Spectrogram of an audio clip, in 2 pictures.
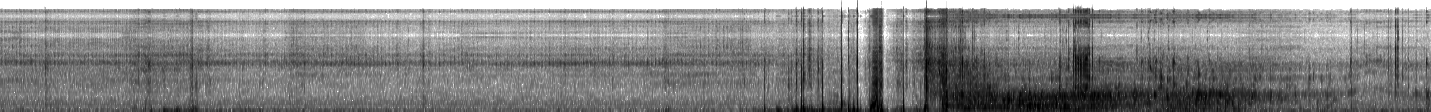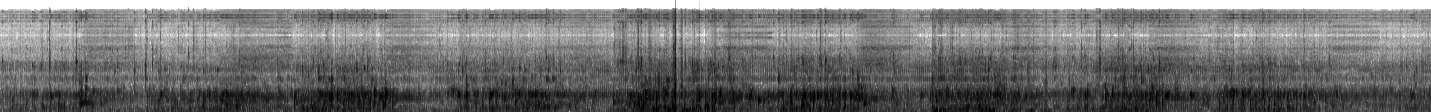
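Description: A muffled splash and clatter about eight seconds in as the GoPro in its housing goes into the water, then the underwater sound of scuba breathing: repeated gurgling surges of regulator exhaust bubbles every couple of seconds.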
